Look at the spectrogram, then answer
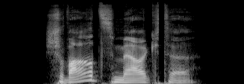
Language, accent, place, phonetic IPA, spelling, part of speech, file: German, Germany, Berlin, [ˈʃvaʁt͡sˌmɛʁktə], Schwarzmärkte, noun, De-Schwarzmärkte.ogg
- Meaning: nominative/accusative/genitive plural of Schwarzmarkt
